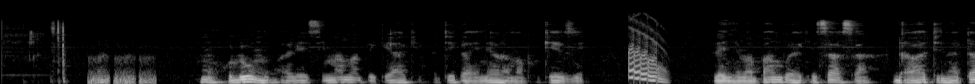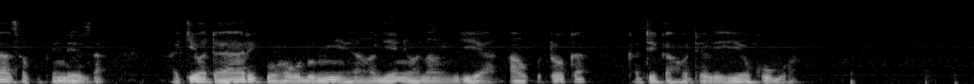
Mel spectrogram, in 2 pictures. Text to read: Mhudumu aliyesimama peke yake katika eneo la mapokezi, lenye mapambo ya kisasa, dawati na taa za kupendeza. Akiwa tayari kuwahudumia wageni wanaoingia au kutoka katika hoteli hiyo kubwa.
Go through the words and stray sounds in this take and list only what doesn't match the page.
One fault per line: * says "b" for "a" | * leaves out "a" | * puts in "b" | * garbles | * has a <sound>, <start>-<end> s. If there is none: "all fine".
* has a laugh, 0.9-1.6 s
* has a chirp, 6.3-6.7 s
